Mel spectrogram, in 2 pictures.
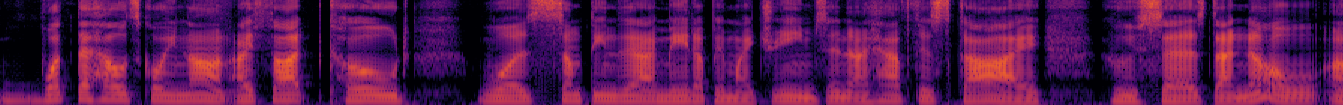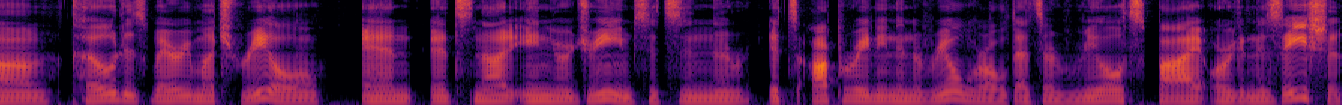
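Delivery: plain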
